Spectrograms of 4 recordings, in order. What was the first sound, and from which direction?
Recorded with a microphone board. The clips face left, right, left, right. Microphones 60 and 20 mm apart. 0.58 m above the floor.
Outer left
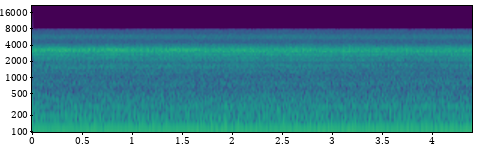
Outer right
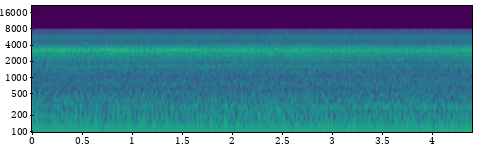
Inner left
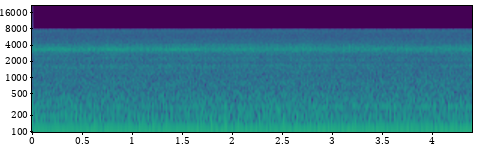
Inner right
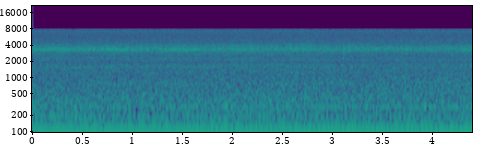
Only background noise.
